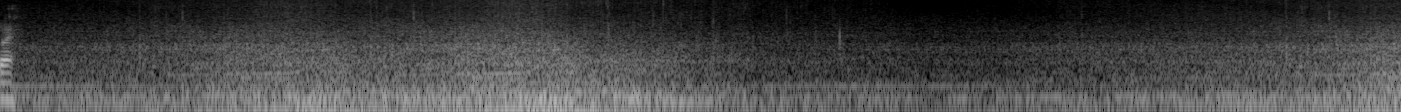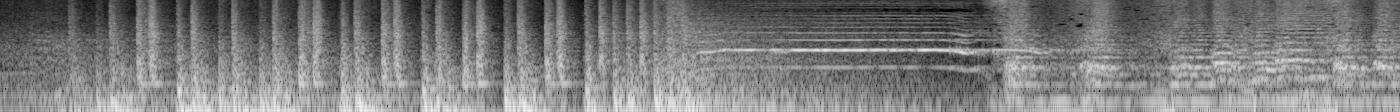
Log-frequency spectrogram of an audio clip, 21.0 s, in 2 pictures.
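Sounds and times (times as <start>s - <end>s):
racing car engines: 0.0s - 21.0s
fast loud drum hits: 11.0s - 16.0s.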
